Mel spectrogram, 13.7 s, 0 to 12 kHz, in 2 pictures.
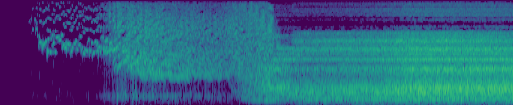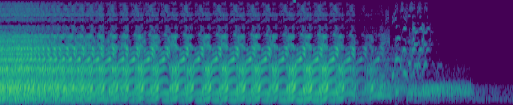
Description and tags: Oi oi oi
A short and very mangled vocal sample sounding a little crazy - part of my Strange and Sci-fi 2 pack which aims to provide sounds for use as backgrounds to music, film, animation, or even games.
crazy, electro, electronic, processed, sci-fi, voice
